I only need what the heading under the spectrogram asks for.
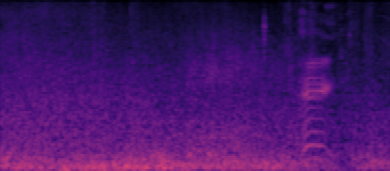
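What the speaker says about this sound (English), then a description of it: "Oh, it's a bit windy." Wind roars steadily across a mountain climb in Rise of the Tomb Raider, a dense, blustery rush that fills the whole stretch, with a brief vocal sound near the end.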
